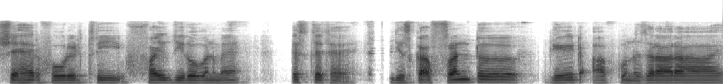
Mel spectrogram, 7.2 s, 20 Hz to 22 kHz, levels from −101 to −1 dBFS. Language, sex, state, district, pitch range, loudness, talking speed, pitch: Hindi, male, Madhya Pradesh, Katni, 105-115 Hz, -22 LUFS, 150 wpm, 105 Hz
